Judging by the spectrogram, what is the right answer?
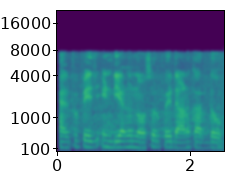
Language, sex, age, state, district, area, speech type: Punjabi, male, 30-45, Punjab, Barnala, rural, read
